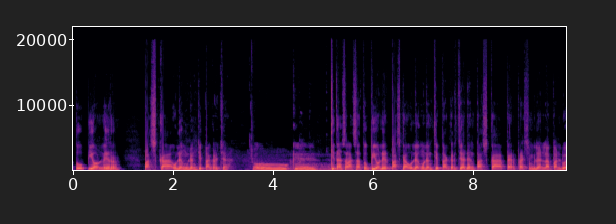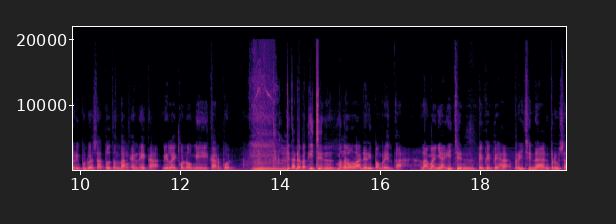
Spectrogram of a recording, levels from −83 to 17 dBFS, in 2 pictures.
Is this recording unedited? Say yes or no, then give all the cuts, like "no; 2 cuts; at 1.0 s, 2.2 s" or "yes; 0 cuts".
yes; 0 cuts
